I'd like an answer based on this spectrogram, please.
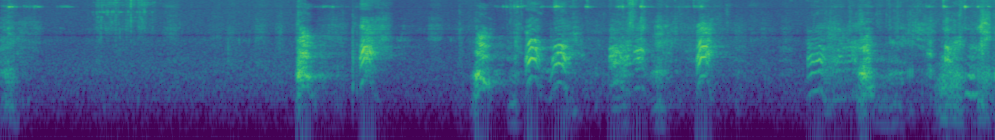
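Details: Kai Ken Koharu, ganged up on by another Kai Ken, Kotetsu, and a Pomeranian, Taiga, in rough play. Sharp, harmonic barks and growly yaps come in irregular bursts, clustering after three seconds and continuing to the end.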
